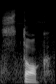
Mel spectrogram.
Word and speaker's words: стог: Стог пишется. Произносится сток.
